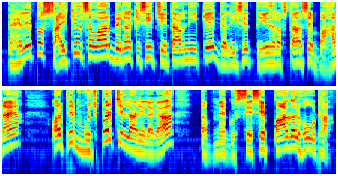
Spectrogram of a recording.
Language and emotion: Hindi, angry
